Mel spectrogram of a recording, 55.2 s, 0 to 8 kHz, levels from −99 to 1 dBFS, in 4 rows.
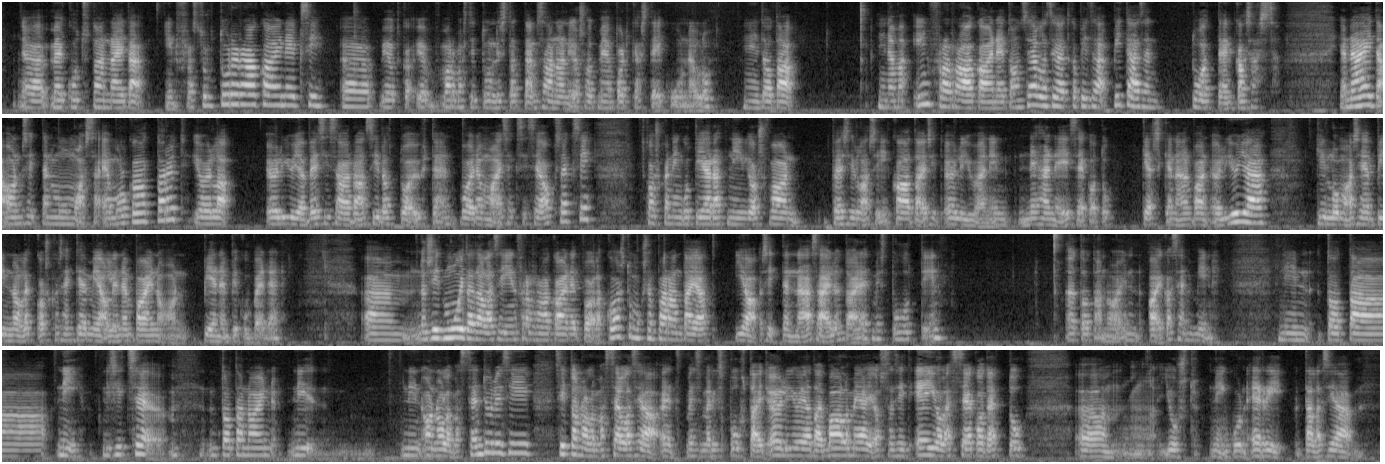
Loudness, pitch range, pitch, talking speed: -27 LUFS, 160-200 Hz, 175 Hz, 140 wpm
